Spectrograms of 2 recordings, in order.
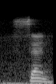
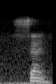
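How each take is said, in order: First: The word begins with an s sound. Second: The word begins with an s sound.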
